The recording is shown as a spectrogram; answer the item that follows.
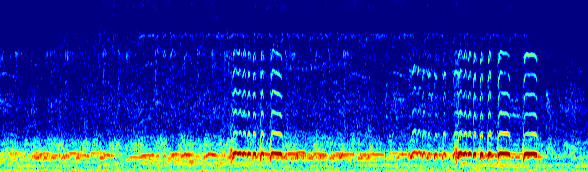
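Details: Local zebra dove singing its crystal song as a lure so that other doves respond: loud phrases of quick staccato coos with longer closing notes, layered over steady background cooing from many doves.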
